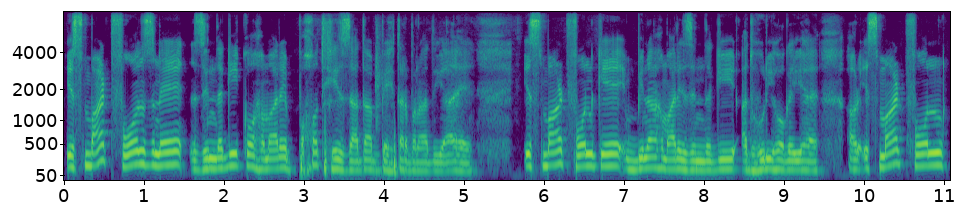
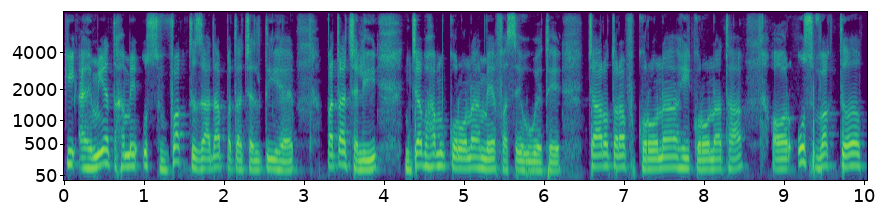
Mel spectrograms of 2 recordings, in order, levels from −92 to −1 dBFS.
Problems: none marked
